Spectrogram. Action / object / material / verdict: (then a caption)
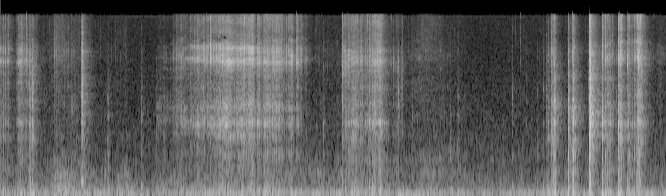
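scrape / bar of soap / soap / none. A small blade tool scrapes a solid, dry bar of blue, white and yellow striped soap held in the hand. Soft, crisp hissing shaves swell and fade, followed by a cluster of sharper, bright scraping clicks near the end. The sound is dry and high-pitched with very little low end.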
